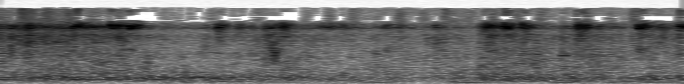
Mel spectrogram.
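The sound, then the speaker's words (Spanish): A steady, loud low rumble of thunder rolls on without a break in Mota del Cuervo as it starts to rain, mixed with a constant broad hiss of pouring rain. No one speaks. “Aquí en Mota del Cuervo, como podéis comprobar, tronando y enganchándose a llover.”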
